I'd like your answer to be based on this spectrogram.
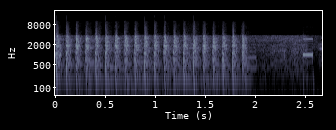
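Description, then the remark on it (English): A rapid burst of heavy automatic gunfire from two US Apache helicopters during an April 2010 airstrike in Baghdad, about twenty evenly spaced loud shots in under two seconds, then cutting off into a noisy, crackling background with a brief electronic tone. “that gunfire from those helicopters killed two Reuters journalists, both of whom were carrying cameras.”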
